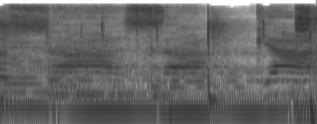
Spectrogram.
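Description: Filipino rock (OPM) band song playing, with electric guitar, bass and drums.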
